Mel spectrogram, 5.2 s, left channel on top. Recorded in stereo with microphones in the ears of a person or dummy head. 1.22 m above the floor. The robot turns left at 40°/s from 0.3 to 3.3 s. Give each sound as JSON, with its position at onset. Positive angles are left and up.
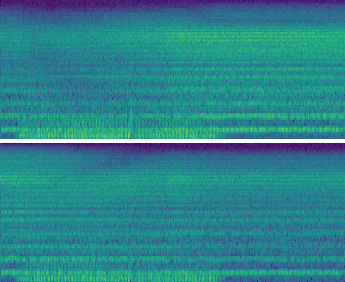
{"t": 0.0, "sound": "a drone", "azimuth_deg": -90}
